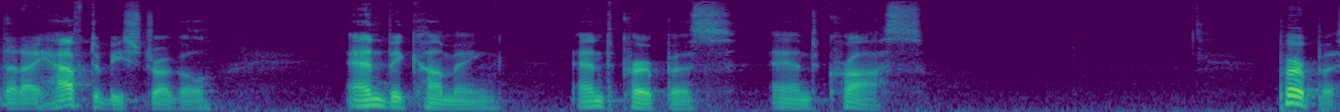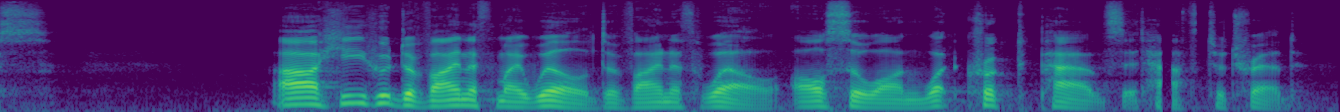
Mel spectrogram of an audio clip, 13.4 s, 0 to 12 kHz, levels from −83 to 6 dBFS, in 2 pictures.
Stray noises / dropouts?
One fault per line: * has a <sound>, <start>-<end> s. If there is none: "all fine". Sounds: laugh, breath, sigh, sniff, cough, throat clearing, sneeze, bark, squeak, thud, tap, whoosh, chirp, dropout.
* has a dropout, 12.5-12.6 s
